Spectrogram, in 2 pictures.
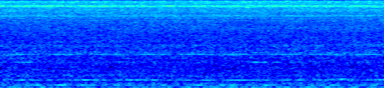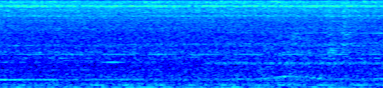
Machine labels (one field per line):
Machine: fan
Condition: normal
